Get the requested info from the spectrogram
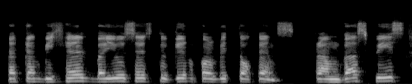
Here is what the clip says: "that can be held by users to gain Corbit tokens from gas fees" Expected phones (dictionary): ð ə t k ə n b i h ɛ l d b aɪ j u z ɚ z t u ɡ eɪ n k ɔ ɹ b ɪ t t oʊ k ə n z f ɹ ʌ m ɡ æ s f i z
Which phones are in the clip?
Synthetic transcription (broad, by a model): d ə t k ə n b i h ɛ l d b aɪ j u s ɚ s t u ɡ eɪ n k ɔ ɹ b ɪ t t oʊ k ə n s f ɹ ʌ m ɡ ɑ s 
